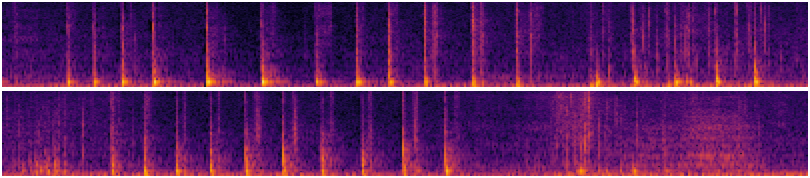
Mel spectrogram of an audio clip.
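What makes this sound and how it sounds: Fingertips and nails tap and scratch a thick, solid hardcover book with a glossy paper dust jacket, working over both the cover and the page edges. A quick, uneven run of short, dry knocks with a dull low body dies away almost instantly. Near the end, a soft, papery scratching hiss takes over.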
